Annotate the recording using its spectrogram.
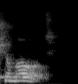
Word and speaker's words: Shemot: In Hebrew, the word Exodus pronounced Shemot.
